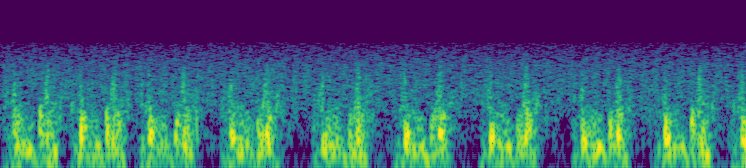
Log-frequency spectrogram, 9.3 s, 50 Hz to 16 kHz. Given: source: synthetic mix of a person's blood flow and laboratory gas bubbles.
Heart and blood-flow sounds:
Doppler ultrasound of blood flow; precordium
2.43-2.49 s: bubbles
3.13-3.19 s: bubbles
From the record:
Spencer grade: 2 (many but less than half of the cardiac periods contain bubble signals, singularly or in groups); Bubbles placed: only in the low amplitude regions of the cardiac cycle

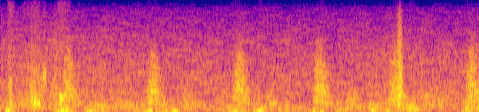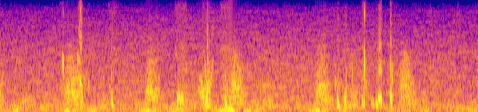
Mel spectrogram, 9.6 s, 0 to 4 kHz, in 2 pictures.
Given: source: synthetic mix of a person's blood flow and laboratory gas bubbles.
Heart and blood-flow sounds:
Doppler ultrasound of blood flow; subclavian vein
0.07-0.14 s: bubbles
0.23-0.48 s: bubbles
0.55-0.71 s: bubbles
5.38-5.46 s: bubbles
5.54-5.69 s: bubbles
5.87-5.96 s: bubbles
6.53-6.66 s: bubbles
6.75-6.92 s: bubbles
6.99-7.09 s: bubbles
8.12-8.37 s: bubbles
8.39-8.63 s: bubbles
8.67-8.76 s: bubbles
From the record:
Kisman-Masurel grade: 223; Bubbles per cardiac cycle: several, 3 to 8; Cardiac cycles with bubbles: 10 to 50%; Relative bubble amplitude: loud (0.450 to 0.775); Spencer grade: 2 (many but less than half of the cardiac periods contain bubble signals, singularly or in groups); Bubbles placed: anywhere in the cardiac cycle

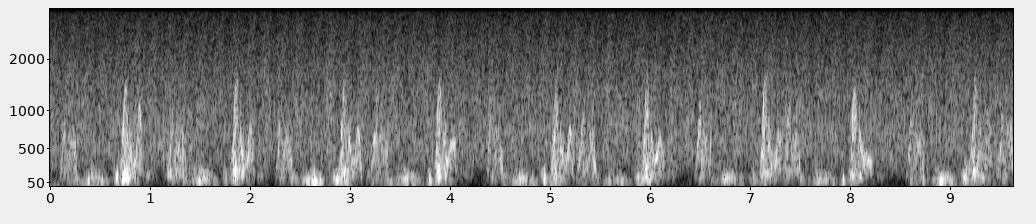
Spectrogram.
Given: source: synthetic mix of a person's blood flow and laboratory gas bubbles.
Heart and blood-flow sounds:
Doppler ultrasound of blood flow; precordium
0.66-1.00 s: bubbles
1.05-1.55 s: bubbles
From the record:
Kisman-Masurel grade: 211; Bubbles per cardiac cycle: several, 3 to 8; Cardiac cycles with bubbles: 1 to 10%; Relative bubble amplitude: barely perceptible (0.100 to 0.250); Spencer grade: 1 (occasional bubble signal discernible with the cardiac motion signal, with majority of cardiac periods free of bubbles); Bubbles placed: anywhere in the cardiac cycle

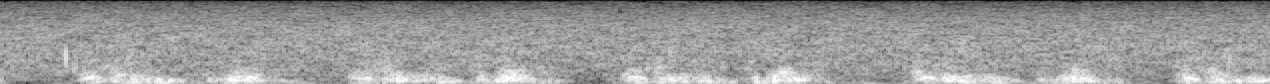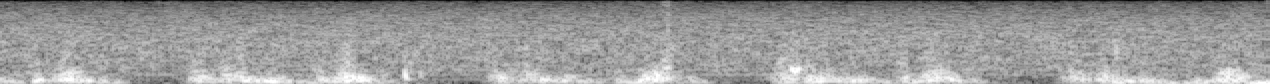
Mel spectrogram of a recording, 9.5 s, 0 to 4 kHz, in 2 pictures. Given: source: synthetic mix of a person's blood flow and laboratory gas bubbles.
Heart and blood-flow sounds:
Doppler ultrasound of blood flow; precordium
0.22-0.33 s: bubbles
6.25-6.39 s: bubbles
7.23-7.32 s: bubbles
7.71-7.87 s: bubbles
From the record:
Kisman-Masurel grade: 123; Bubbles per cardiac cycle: 1 to 2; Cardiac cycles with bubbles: 10 to 50%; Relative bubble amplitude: loud (0.450 to 0.775); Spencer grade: 2 (many but less than half of the cardiac periods contain bubble signals, singularly or in groups); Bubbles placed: anywhere in the cardiac cycle

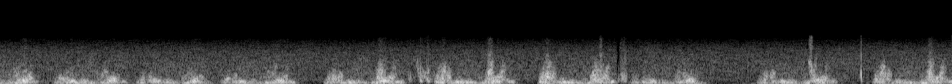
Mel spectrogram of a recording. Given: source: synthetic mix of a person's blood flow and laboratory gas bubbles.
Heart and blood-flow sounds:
Doppler ultrasound of blood flow; precordium
4.06-4.38 s: bubbles
5.95-6.05 s: bubbles
6.17-6.28 s: bubbles
8.07-8.17 s: bubbles
8.57-8.65 s: bubbles
From the record:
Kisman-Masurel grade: 122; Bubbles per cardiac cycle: 1 to 2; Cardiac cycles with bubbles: 10 to 50%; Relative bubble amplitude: moderate (0.250 to 0.450); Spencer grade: 2 (many but less than half of the cardiac periods contain bubble signals, singularly or in groups); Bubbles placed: anywhere in the cardiac cycle

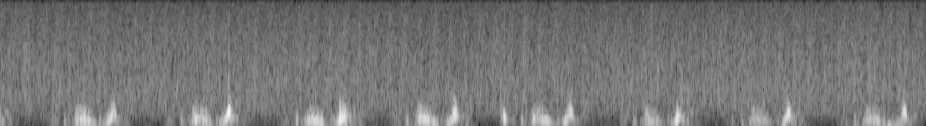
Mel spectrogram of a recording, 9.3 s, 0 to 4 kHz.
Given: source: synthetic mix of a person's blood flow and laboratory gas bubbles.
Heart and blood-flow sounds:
Doppler ultrasound of blood flow; precordium
5.00-5.09 s: bubbles
From the record:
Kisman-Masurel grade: 113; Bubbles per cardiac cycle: 1 to 2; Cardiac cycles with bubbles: 1 to 10%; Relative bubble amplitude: loud (0.450 to 0.775); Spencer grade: 1 (occasional bubble signal discernible with the cardiac motion signal, with majority of cardiac periods free of bubbles); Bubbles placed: only in the low amplitude regions of the cardiac cycle

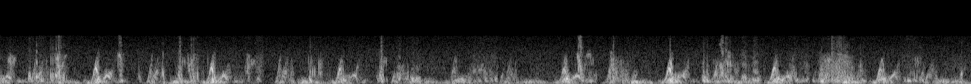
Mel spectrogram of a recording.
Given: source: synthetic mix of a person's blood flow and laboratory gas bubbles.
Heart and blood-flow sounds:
Doppler ultrasound of blood flow; precordium
0.07-0.17 s: bubbles
0.26-0.68 s: bubbles
1.17-1.25 s: bubbles
1.61-1.67 s: bubbles
1.75-2.02 s: bubbles
2.45-2.64 s: bubbles
3.07-3.25 s: bubbles
3.76-3.88 s: bubbles
3.96-4.03 s: bubbles
4.10-4.21 s: bubbles
4.72-4.99 s: bubbles
5.75-5.99 s: bubbles
6.10-6.38 s: bubbles
7.00-7.62 s: bubbles
7.89-8.68 s: bubbles
9.02-9.24 s: bubbles
9.58-9.65 s: bubbles
From the record:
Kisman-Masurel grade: 242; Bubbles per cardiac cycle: several, 3 to 8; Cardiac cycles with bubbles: 100%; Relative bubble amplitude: moderate (0.250 to 0.450); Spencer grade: 3 (all of the cardiac periods contain showers or single bubble signals, but not dominating or overriding the cardiac motion signals); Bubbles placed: only in the low amplitude regions of the cardiac cycle

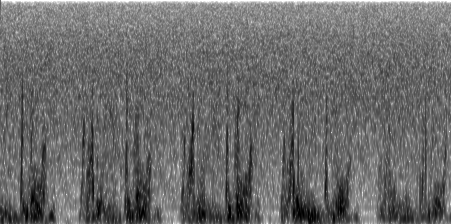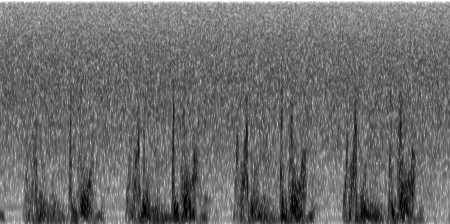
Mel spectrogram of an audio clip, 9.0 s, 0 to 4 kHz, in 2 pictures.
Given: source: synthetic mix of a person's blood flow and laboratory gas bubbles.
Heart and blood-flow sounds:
Doppler ultrasound of blood flow; precordium
no bubbles
From the record:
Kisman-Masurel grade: 000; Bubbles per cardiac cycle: 0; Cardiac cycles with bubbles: 0%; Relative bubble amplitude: no bubbles discernible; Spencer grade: 0 (complete lack of bubble signals)

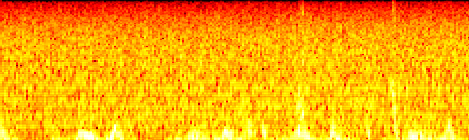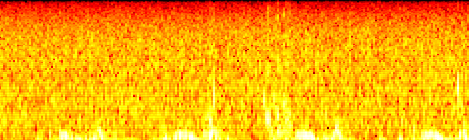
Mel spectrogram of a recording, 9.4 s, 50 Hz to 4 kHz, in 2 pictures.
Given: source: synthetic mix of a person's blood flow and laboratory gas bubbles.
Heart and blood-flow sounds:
Doppler ultrasound of blood flow; precordium
2.46-2.56 s: bubbles
2.60-2.69 s: bubbles
2.93-3.06 s: bubbles
3.65-3.73 s: bubbles
3.88-4.00 s: bubbles
6.70-6.91 s: bubbles
7.29-7.63 s: bubbles
9.17-9.30 s: bubbles
From the record:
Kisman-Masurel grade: 223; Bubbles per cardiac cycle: several, 3 to 8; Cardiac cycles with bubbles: 10 to 50%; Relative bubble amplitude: loud (0.450 to 0.775); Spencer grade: 2 (many but less than half of the cardiac periods contain bubble signals, singularly or in groups); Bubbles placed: only in the low amplitude regions of the cardiac cycle

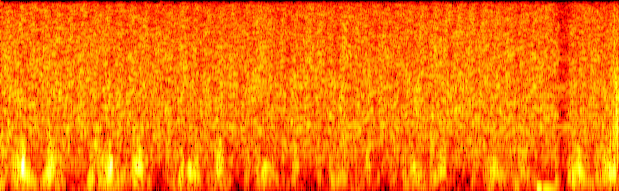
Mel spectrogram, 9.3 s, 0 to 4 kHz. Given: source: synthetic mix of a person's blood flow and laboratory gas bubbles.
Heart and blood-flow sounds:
Doppler ultrasound of blood flow; precordium
9.12-9.30 s: bubbles
From the record:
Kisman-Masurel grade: 222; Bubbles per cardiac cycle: several, 3 to 8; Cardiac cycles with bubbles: 10 to 50%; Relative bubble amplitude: moderate (0.250 to 0.450); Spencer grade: 2 (many but less than half of the cardiac periods contain bubble signals, singularly or in groups); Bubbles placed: anywhere in the cardiac cycle

